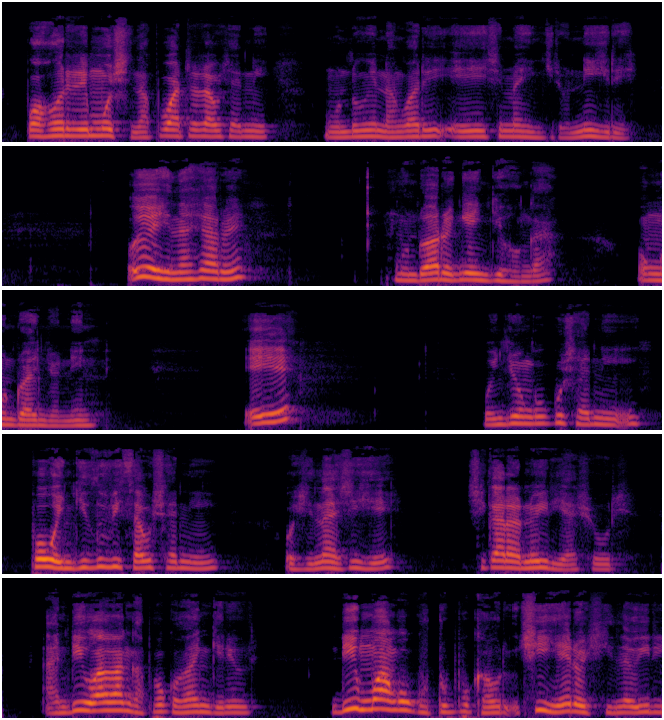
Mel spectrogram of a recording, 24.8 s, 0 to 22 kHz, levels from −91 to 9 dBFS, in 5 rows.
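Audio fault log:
throughout generation loss: the speech was likely re-encoded around ten times as MP2 at 96 kbit/s, piling up errors that leave it swirly, hollow and smeared, nothing above 15.9 kHz.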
